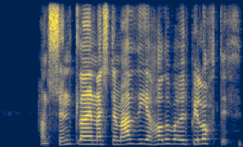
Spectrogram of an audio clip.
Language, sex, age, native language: Icelandic, male, 13, Icelandic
